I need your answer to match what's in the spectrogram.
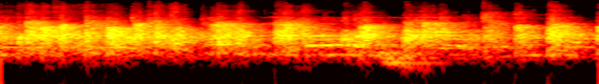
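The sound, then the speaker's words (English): An audience gives a hand clap of praise at a morning church service, a dense, sustained burst of applause that swells and dips in waves, fairly loud, with scattered voices calling out beneath it. “Come on, let's give him a hand clap of praise this morning.”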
